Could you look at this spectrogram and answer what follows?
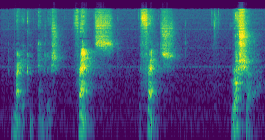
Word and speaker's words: Russia: Russia. Not Russia. Russia. Here's Asia. This is Russia.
